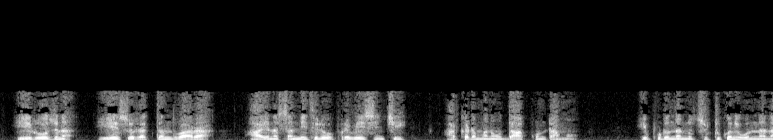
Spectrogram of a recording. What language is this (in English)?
Telugu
